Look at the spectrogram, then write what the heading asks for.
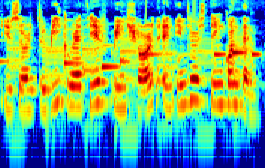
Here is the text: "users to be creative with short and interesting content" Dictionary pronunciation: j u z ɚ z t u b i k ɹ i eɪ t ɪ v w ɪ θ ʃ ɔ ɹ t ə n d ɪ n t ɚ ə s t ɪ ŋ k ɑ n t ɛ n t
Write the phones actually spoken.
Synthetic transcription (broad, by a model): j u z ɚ t u b i k ɹ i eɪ t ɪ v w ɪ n ʃ ɔ ɹ t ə n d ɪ n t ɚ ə s t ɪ ŋ k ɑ n t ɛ n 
